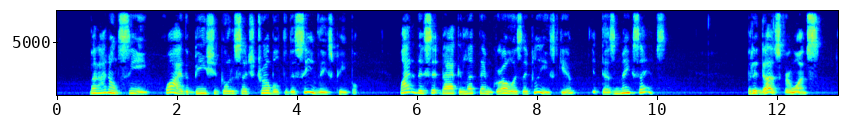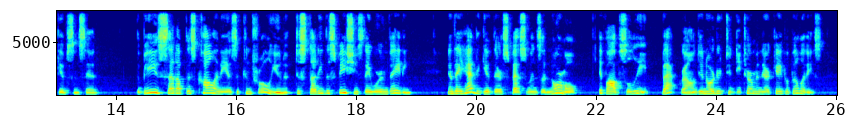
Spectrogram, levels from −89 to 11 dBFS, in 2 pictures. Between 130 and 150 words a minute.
No: average, 175 wpm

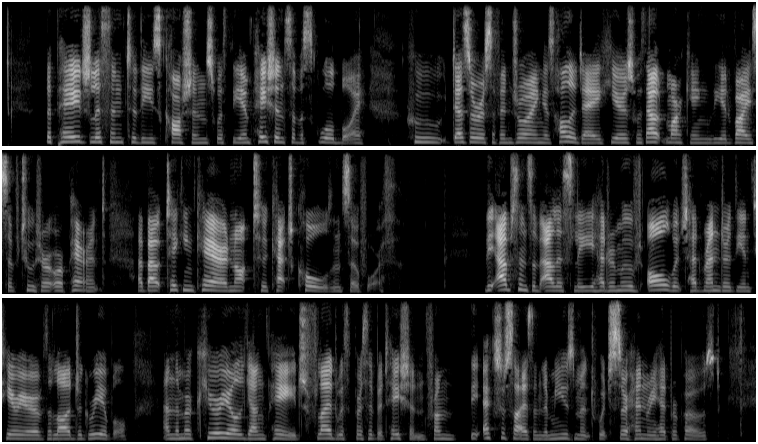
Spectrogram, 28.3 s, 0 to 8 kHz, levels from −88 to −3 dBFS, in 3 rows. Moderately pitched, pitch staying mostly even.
No: high, 220 Hz; narrow, 1.9 semitones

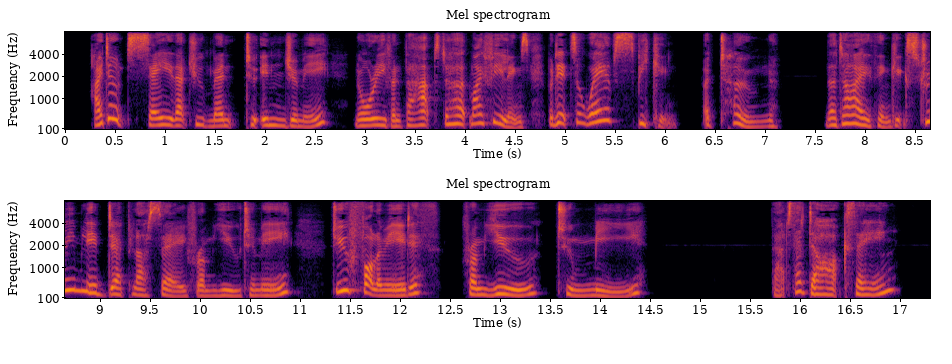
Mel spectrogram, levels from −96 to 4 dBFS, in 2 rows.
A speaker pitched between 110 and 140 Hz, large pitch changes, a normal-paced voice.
No: high, 195 Hz; wide, 6.6 semitones; average, 160 wpm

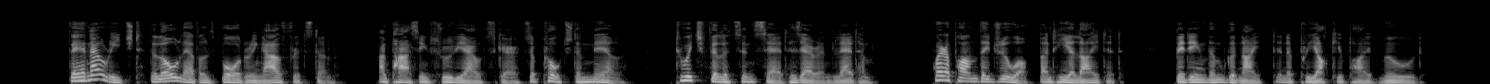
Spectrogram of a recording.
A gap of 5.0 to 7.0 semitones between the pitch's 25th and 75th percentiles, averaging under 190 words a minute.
No: average, 3.7 semitones; average, 160 wpm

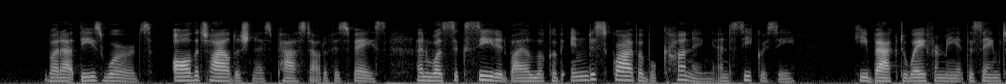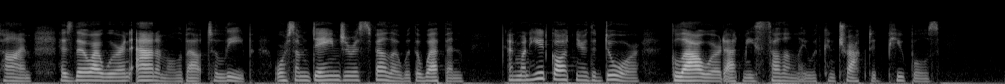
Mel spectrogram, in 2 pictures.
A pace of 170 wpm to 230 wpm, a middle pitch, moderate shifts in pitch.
Yes: average, 190 wpm; medium, 165 Hz; average, 3.8 semitones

